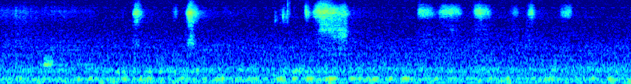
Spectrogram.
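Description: Faint scratching of a felt-tip marker writing on paper, a series of short strokes.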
